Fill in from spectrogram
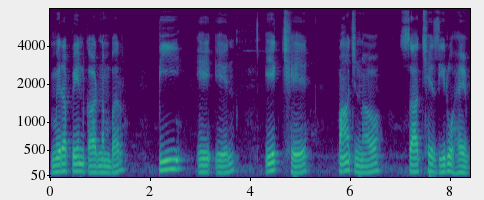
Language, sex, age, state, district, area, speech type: Urdu, male, 18-30, Delhi, North East Delhi, urban, spontaneous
